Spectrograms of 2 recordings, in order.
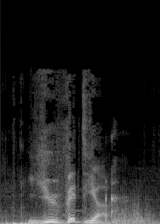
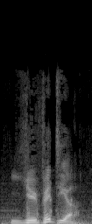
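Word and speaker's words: Yoovidhya: We're We're going to do some pronunciation practice. Uvidia. Uvidia. Say it after me. Uvidia.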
